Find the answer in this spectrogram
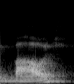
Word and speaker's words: bald: single, Aí nós temos aqui também, epa, bald, significa careca, ó, B-A-L-D, como se fosse bald, né? Mas se pronuncia B-O-L-D, bald, bald, bald, careca.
